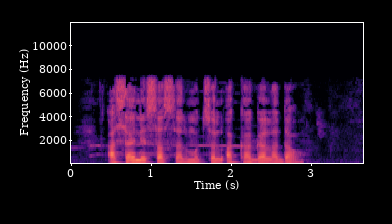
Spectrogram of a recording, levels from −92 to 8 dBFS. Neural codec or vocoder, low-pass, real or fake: none; 7.2 kHz; real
